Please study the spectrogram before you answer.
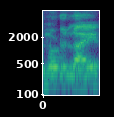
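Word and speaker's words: moduli: ठीक है, इक्वल मॉडुलाए भी आप प्रोनाउंस कर सकते हो, इक्वल मॉडुले भी आप प्रोनाउंस कर सकते हो।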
